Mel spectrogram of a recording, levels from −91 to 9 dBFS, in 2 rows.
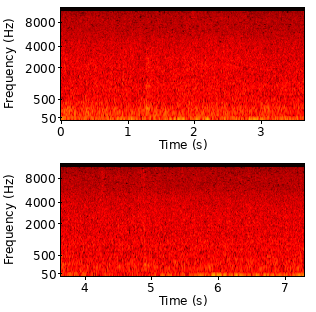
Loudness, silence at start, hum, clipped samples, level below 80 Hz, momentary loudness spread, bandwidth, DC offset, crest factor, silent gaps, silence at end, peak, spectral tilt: -39 LUFS; 0 s; none; under 0.1%; -50 dBFS; 2 LU; 11.5 kHz; under 0.1%; 14 dB; none; 0 s; -24 dBFS; -2.5 dB/octave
